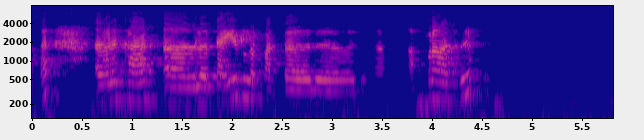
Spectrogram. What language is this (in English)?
Tamil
